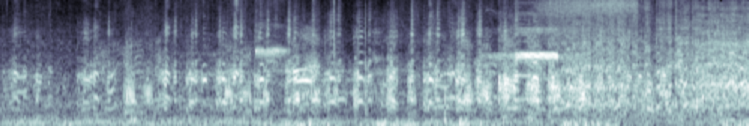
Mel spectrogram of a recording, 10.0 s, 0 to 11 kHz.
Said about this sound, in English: You just want 1,000 geese hissing or something.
